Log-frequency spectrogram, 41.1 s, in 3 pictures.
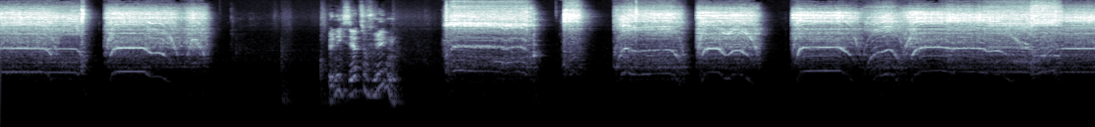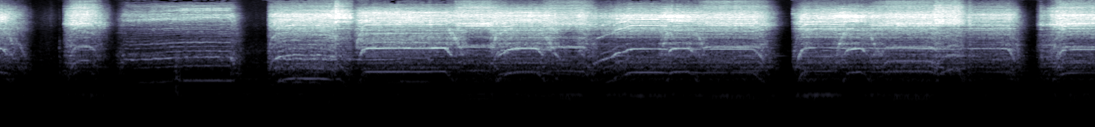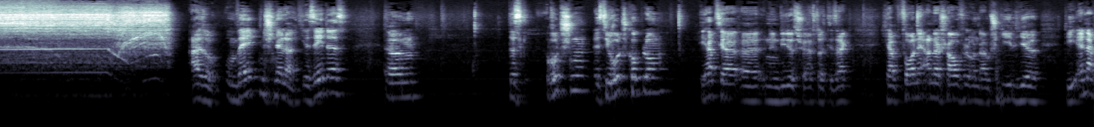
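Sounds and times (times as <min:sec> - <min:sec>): small electric motors whining: 0:00.0 - 0:02.7, 0:05.6 - 0:29.6.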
